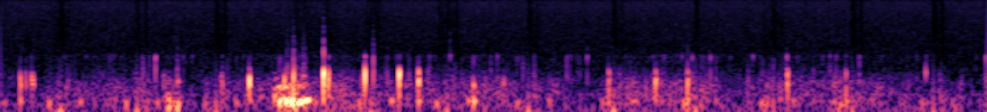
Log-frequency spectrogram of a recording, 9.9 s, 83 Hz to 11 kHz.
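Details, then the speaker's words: Continuous low rumbling and gurgling through a stethoscope on the abdomen, faint regular heartbeat underneath (fast after wine), in an adult after a 22-hour fast then heavy Christmas dinner and wine, belly still bloated; active bowel sounds. "मेरा पेट हर समय गड़गड़ाहट कर रहा है। मुझे तुम्हारे कानों की चिंता हो रही है😂।"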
